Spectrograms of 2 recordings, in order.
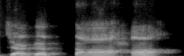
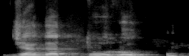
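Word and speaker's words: जगतः: If it was Jagata and Visarga, it was supposed to use Jagataha. If it was U and then Visarga, it will be Jagatuhu. So first is Jagataha. Why A? Because the preceding vowel is A.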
